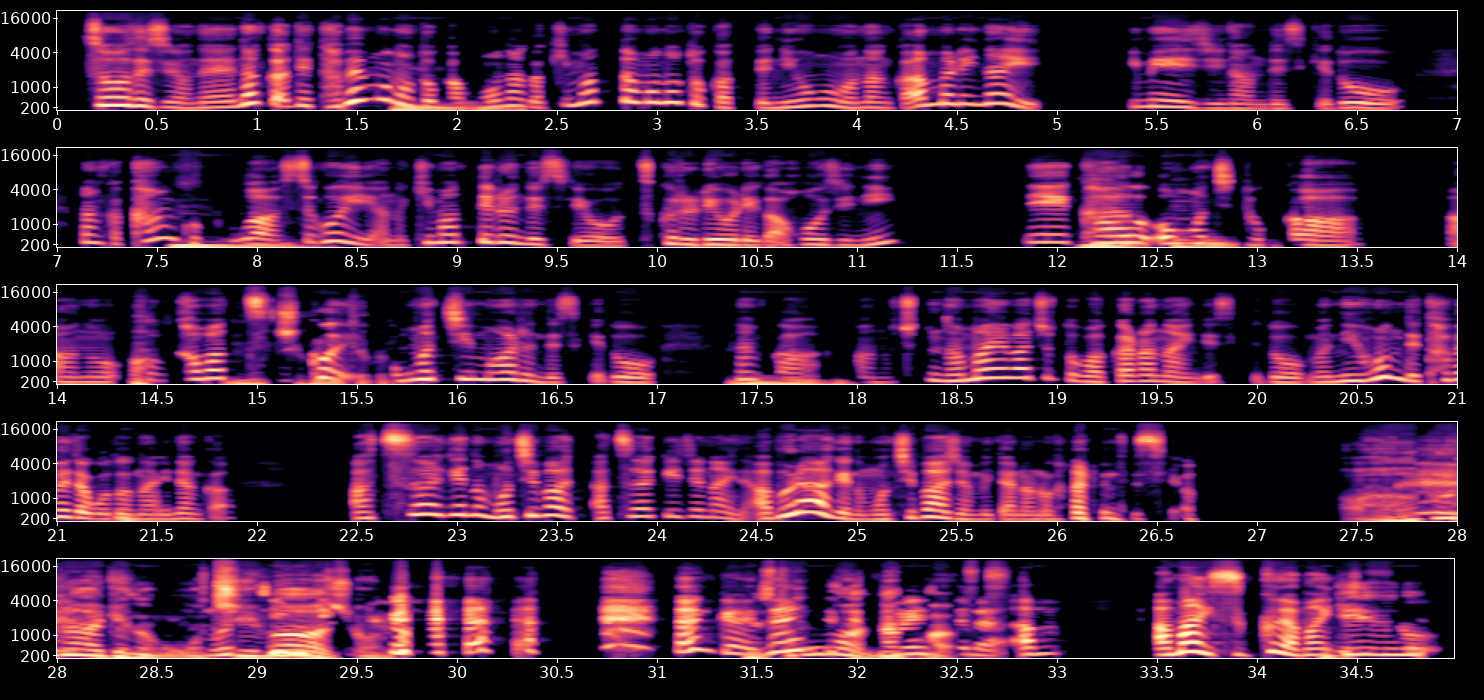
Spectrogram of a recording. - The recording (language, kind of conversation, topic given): Japanese, podcast, あなたのルーツに今も残っている食文化はどのようなものですか？
- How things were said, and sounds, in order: laughing while speaking: "あるんですよ"; laughing while speaking: "餅みたいな"; laugh; other noise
